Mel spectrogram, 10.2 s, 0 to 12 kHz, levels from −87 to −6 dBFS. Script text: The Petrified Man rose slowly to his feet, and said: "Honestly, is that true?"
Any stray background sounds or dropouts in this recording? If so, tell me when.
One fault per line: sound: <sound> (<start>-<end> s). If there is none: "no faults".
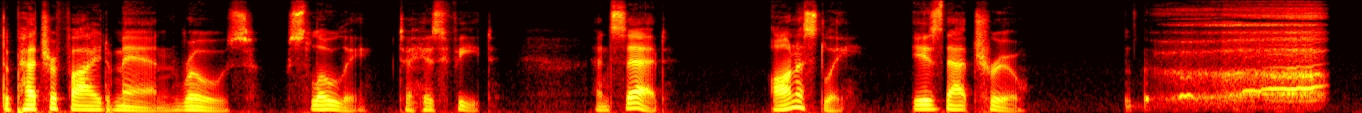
sound: breath (8.4-10.0 s)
